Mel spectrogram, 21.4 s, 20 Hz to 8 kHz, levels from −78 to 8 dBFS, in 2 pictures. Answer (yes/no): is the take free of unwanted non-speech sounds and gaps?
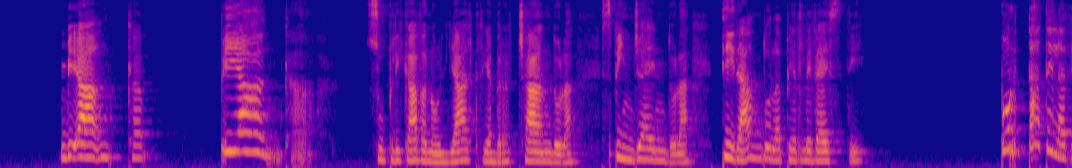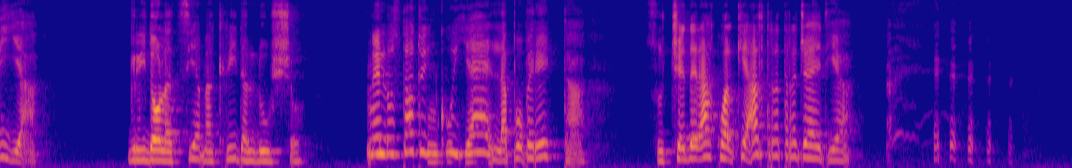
no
